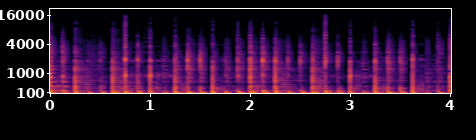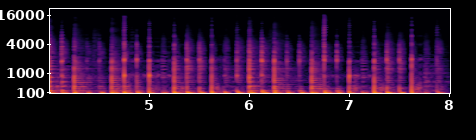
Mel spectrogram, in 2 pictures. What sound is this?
Rhythmic loop made with several delays in Numerology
